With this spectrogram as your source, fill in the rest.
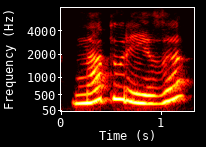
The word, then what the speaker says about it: nature: por incrível que pareça essa palavra tem duas sílabas não são três porque nós não pronunciamos o último E então fica natural pois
